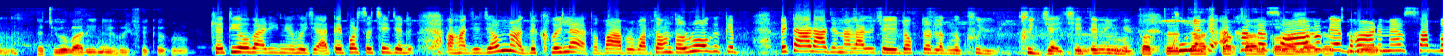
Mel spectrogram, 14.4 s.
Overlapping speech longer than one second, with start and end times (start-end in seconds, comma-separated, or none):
11.8-13.7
